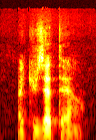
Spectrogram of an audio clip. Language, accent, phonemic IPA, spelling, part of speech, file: French, France, /a.ky.za.tɛʁ/, accusataire, adjective, LL-Q150 (fra)-accusataire.wav
- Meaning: accusatory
